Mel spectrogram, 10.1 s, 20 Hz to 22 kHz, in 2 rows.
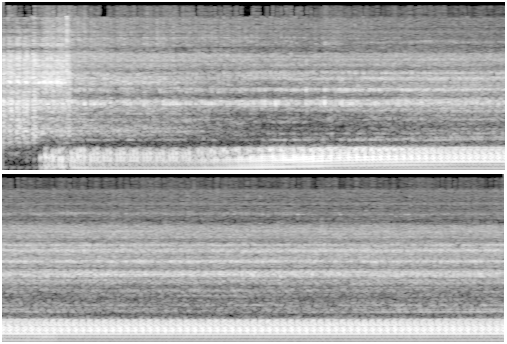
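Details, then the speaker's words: Mitsubishi Pajero Mini turbo, five-speed, new custom 2-inch mandrel-bent exhaust with short turbo muffler, no converter; cold start from outside: catches quickly, revs flare then settle to an even, steady idle; turbo more noticeable than the mellow exhaust; normal. "really the turbo is more noticeable than the actual exhaust note is nice and mellow down low"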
